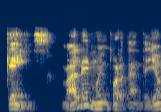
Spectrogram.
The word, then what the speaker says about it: Keynes: game o peines para los amigos pero se pronuncia game mal es muy importante yo ma yor times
